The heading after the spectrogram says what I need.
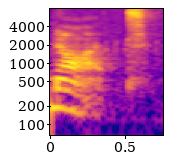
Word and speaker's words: knot: Another n special sound that also has a silent letter is n in knot. Which letter is silent? It's the K.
